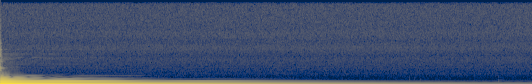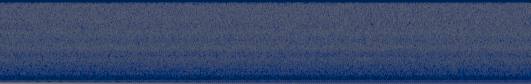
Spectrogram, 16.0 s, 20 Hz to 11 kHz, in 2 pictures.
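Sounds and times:
Pedulla Thunderbass bass guitar playing D4 hard: 0:00.0 - 0:07.4.

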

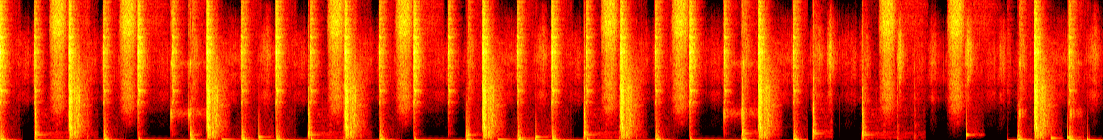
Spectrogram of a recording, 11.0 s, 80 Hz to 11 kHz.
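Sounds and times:
hip hop drums: 0:00.0 - 0:11.0.

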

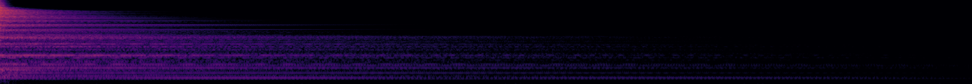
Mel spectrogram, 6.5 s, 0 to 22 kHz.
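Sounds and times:
cymbal of a real rock drum kit: 0:00.0 - 0:02.5.

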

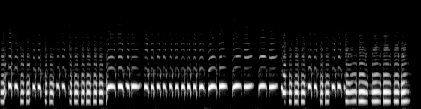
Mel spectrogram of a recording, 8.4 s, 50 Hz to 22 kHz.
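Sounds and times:
cuica samba rhythm at 120 bpm: 0:00.0 - 0:08.2.

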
